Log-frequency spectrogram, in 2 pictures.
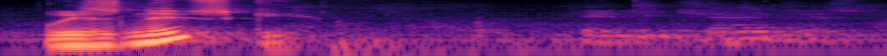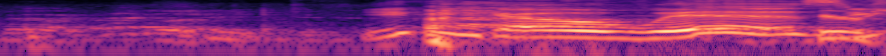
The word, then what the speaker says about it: Wisniewski: say it so Jennifer would would you please pronounce it Wisniewski Wisniewski you can go with you can call me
